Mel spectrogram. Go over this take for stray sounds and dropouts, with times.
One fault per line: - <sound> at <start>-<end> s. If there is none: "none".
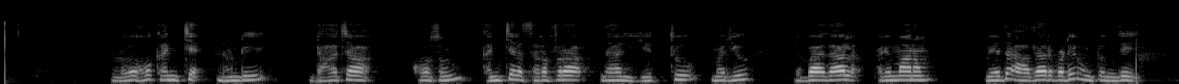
none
